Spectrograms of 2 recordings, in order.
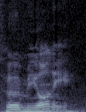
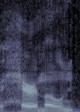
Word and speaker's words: Hermione: blown am i right yeah very much like hermione it's hermione did you know that right when i was taking a sip of water you gotta call her hermione when i was in elementary school and my teacher wrote read the book they called her hermon when i was at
